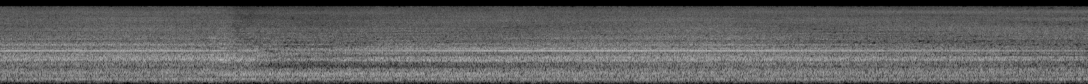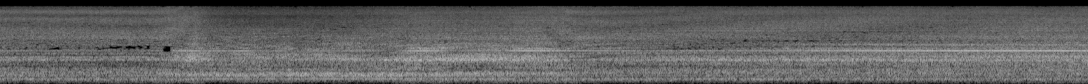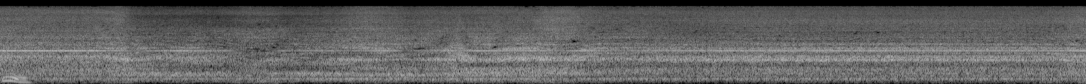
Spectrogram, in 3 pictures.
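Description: Handheld hair dryer running continuously, blowing air across wet acrylic paint on a canvas to spread it. A thin steady whine rides over the rush of air, which swells and dips slightly as the dryer is moved about.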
